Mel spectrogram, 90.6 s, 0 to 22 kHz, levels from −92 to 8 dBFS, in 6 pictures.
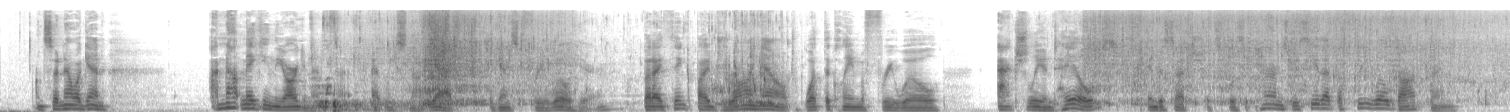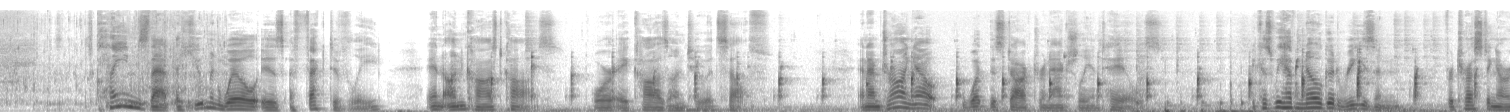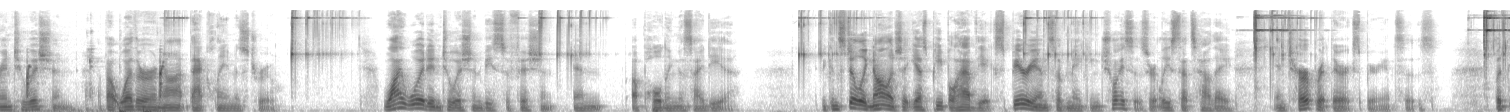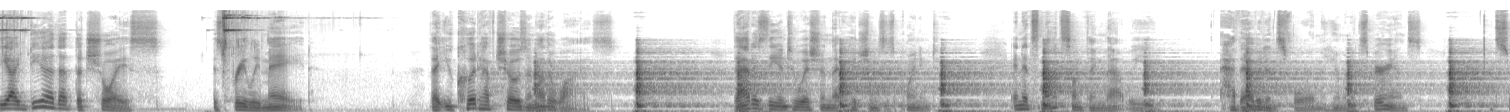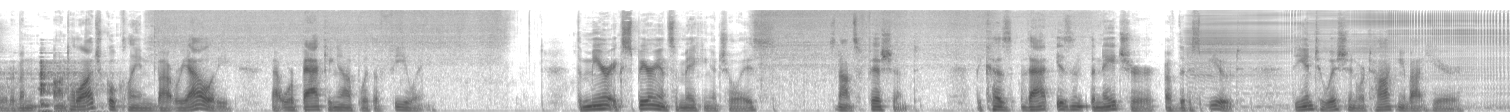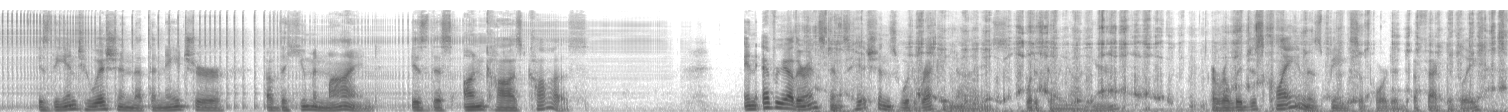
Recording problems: household noises; very loud; throughout; as loud as the speech

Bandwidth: 14.5 kHz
